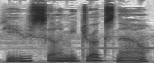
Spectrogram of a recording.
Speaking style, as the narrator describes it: Jason laughed

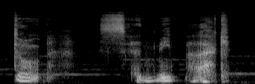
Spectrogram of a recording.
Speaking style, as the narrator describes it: he whimpered

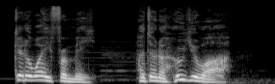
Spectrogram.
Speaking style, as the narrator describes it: he yelled, firing into the air in all directions frantically

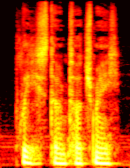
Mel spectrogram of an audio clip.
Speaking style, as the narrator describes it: she says quickly

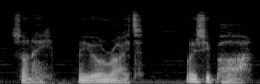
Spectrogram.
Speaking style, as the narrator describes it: he asked in his tired voice

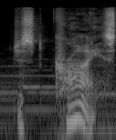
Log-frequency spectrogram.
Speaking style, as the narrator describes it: I sighed

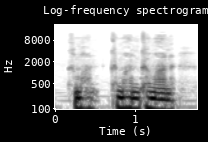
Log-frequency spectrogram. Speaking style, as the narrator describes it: I whispered

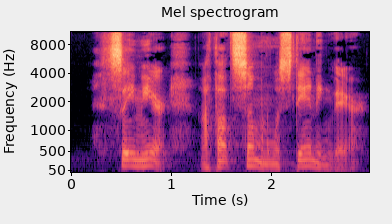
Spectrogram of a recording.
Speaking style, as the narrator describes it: she laughed

